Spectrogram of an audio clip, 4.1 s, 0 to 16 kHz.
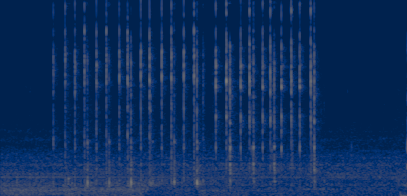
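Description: Rapid runs of light, crisp clicks from the side buttons of a Logitech G305 wireless gaming mouse, close and fairly quiet, in a steady rhythm that builds slightly before stopping.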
